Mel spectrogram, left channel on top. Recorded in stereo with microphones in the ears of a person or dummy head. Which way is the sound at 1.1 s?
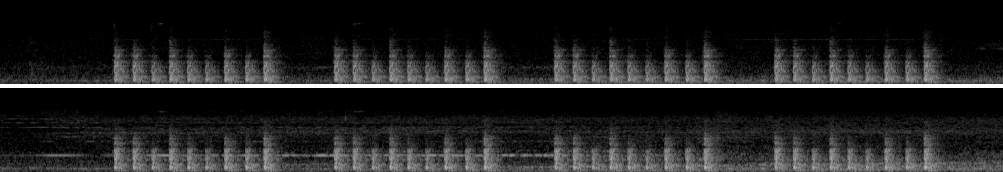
5° left (ahead or behind).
